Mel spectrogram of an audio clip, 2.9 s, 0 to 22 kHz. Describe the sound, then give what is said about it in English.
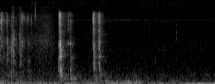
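Quick bursts of keyboard typing as someone searches for a PS4 keyboard and mouse, a flurry of clicky keystrokes followed by two sharper clusters of taps, fairly soft, then quiet apart from low background hum. “Let me just look it up.”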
